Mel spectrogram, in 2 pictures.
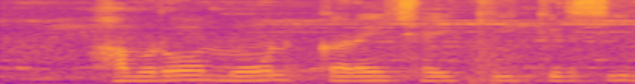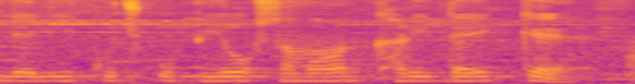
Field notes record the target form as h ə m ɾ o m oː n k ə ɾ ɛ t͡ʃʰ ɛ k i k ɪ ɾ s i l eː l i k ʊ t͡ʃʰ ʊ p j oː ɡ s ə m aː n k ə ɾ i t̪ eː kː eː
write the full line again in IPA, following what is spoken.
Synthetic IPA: h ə m ɾ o m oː n k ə ɾ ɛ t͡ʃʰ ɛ k i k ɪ ɾ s i l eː l i k ʊ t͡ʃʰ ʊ p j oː ɡ s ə m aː n kʰ ə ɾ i d̪ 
